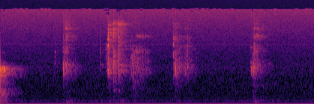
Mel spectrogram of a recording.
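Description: A handful of faint, scattered clicks and taps from a computer keyboard and mouse, over a steady low background hiss.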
